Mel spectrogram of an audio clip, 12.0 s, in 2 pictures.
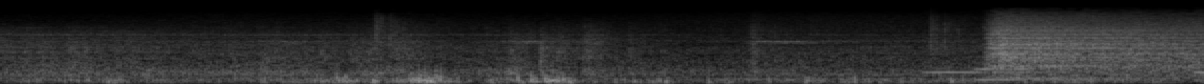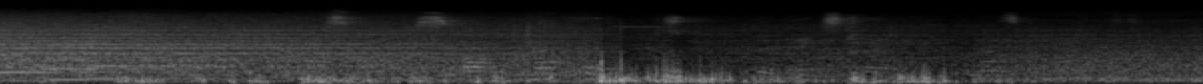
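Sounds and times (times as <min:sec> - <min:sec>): electric train rumbling: 0:00.0 - 0:12.0
loud steady hiss: 0:04.7 - 0:09.0.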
